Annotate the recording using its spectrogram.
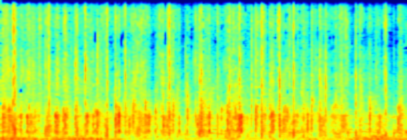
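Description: A group of people applauding, a dense run of irregular hand claps.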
